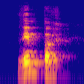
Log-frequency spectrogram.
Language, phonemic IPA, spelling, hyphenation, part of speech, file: Dutch, /ˈʋɪmpər/, wimper, wim‧per, noun, Nl-wimper.ogg
- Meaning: eyelash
